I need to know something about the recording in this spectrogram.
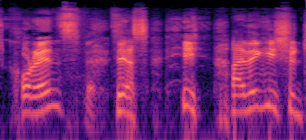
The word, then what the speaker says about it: Corenswet: So if you do Google Corn Sweat. Corenswet. It's Corenswet.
